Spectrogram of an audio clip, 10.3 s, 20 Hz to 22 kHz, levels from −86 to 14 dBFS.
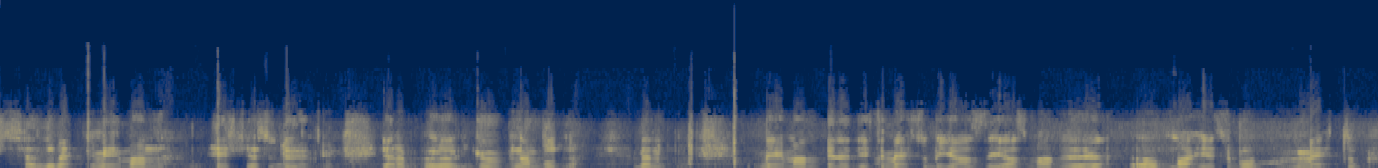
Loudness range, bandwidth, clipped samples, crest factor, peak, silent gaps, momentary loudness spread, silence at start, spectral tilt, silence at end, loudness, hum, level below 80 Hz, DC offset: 2 LU; 15 kHz; under 0.1%; 20 dB; 0 dBFS; none; 6 LU; 0 s; 1 dB/octave; 0 s; -19 LUFS; none; -68 dBFS; under 0.1%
